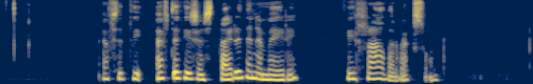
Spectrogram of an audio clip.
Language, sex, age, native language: Icelandic, female, 60-69, Icelandic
